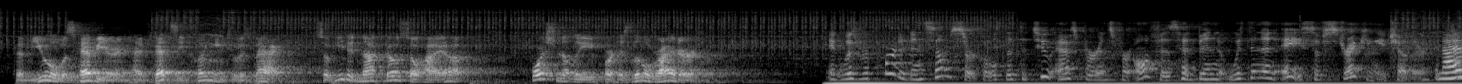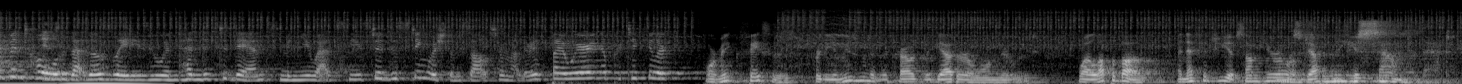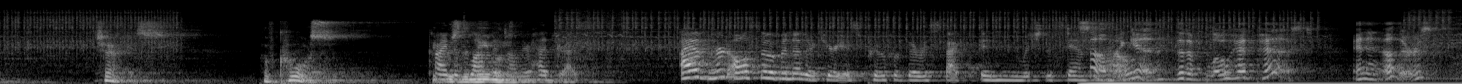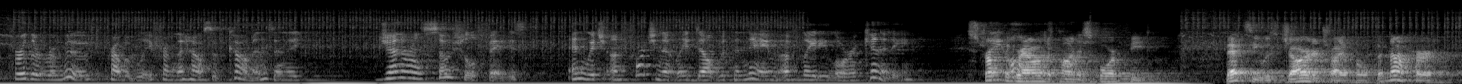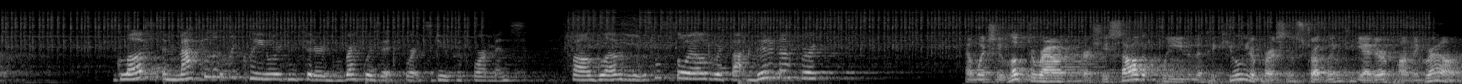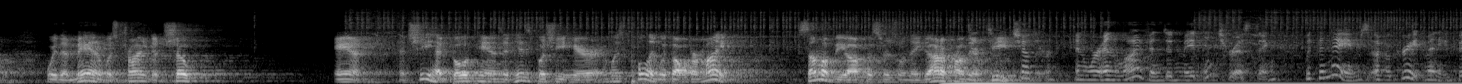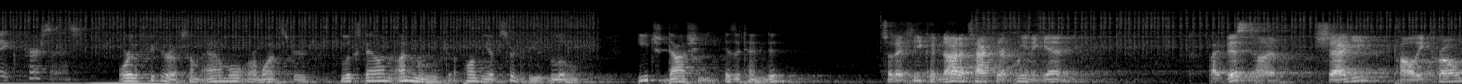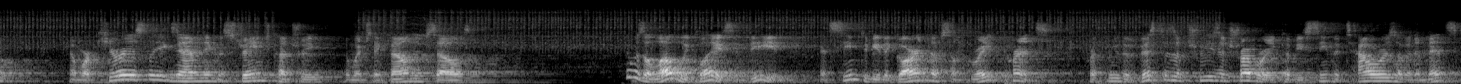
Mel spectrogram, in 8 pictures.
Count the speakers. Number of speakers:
5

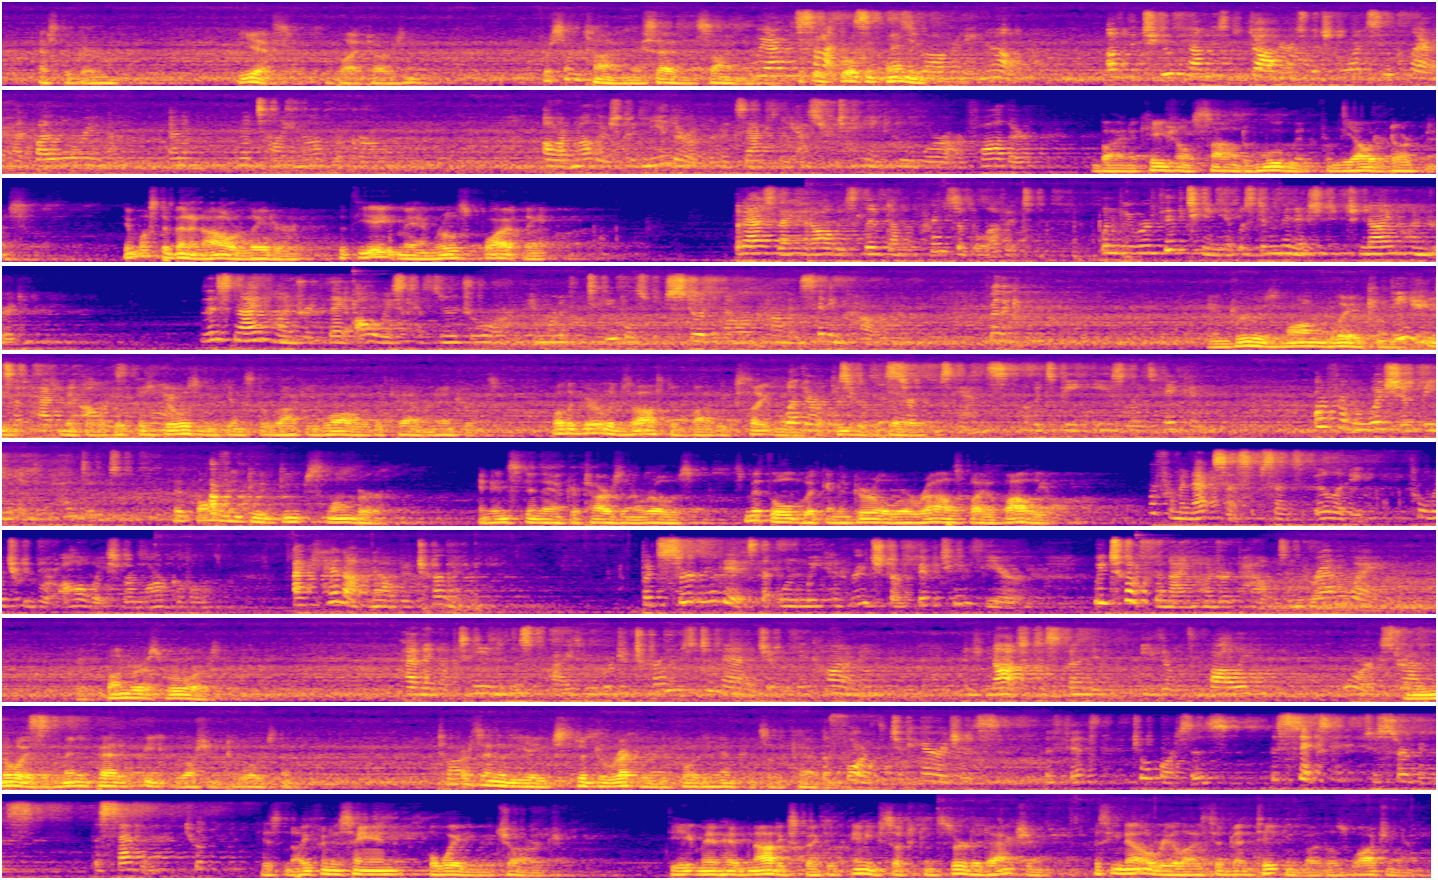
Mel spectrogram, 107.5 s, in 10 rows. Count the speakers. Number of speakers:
2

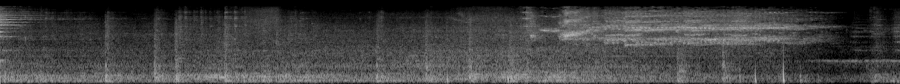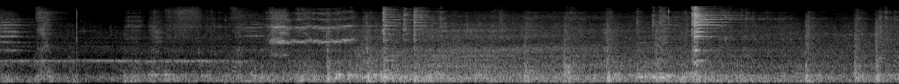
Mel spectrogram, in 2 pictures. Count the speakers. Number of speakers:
0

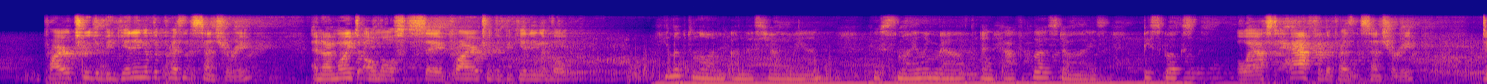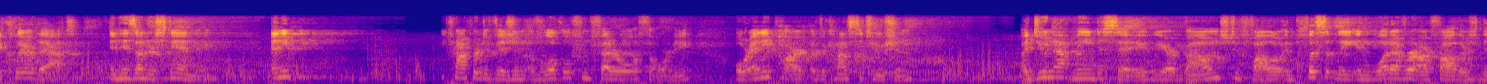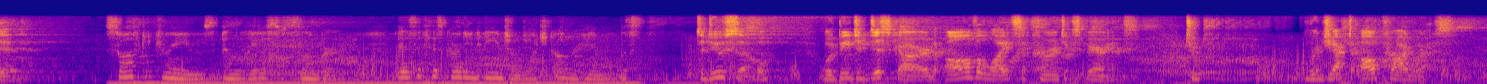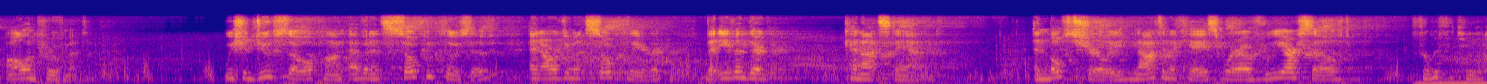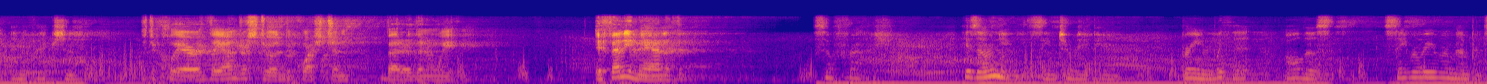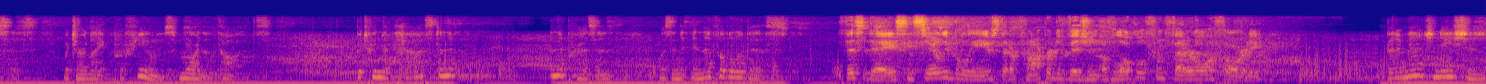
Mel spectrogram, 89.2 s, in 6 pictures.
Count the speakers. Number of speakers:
2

